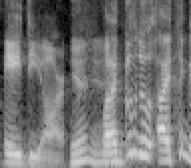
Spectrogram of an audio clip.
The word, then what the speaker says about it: 4DR: It's pronounced ADR.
